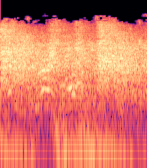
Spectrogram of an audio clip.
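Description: Basketball arena crowd noise: a steady hubbub from the crowd with a few scattered voices.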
